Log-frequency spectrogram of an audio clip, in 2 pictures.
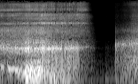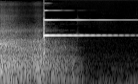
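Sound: snoring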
